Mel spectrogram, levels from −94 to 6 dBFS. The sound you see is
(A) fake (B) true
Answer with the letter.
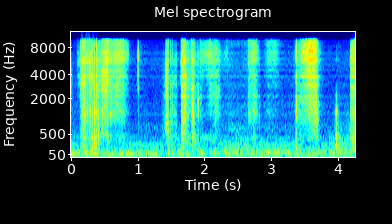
A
